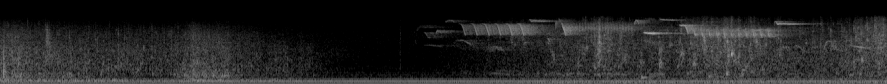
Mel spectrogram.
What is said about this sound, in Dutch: Het is een riviertje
